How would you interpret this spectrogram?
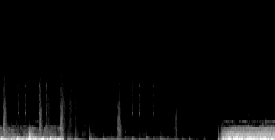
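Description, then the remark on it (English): A Tornado cooling fan buzzes loudly with a steady whirring drone and tonal hum, drops to a softer humming stretch, falls silent briefly, then roars back to full strength. “That annoying buzzing sound is actually keeping me cool right now.”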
